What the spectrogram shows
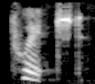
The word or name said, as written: twitched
